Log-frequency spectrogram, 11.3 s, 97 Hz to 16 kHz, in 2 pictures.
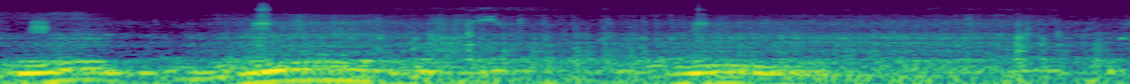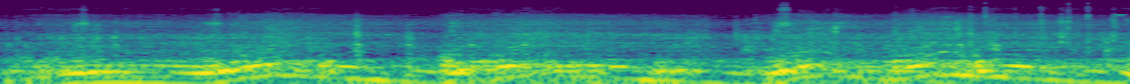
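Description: BMW E30 325i's 2.5-litre straight-six engine heard from inside the cabin, its revs rising and falling again and again under short bursts of throttle while the car moves slowly.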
